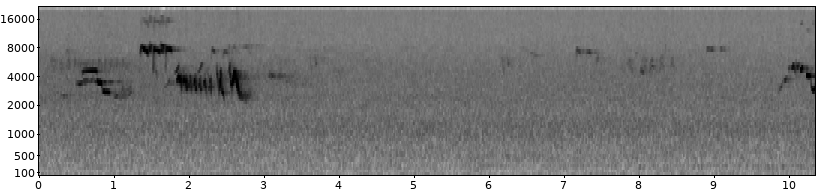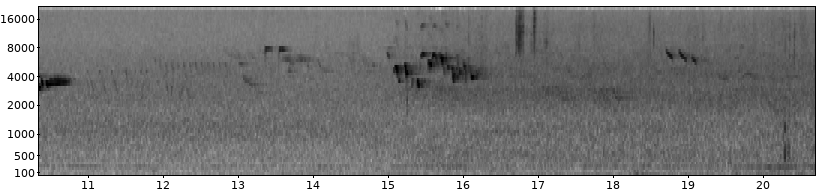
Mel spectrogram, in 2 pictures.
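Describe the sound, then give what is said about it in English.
Quiet outdoor ambience with a few scattered clusters of birds chirping and singing, separated by stretches of soft, steady background hiss; no voices. “What can I convey to you that these birds don't convey 100,000 times better?”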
